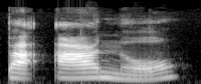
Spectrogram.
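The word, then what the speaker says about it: paano: It's technically pano. Pano when there are two vocab or when there are two vowels together, you say them separately. Pano. But when speaking quickly, Filipinos just say now let's practice using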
